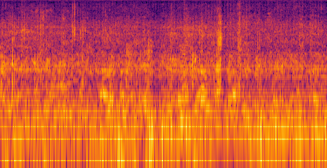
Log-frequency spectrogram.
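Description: A man's voice amplified through a microphone and PA system, speaking, with steady outdoor background noise underneath.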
